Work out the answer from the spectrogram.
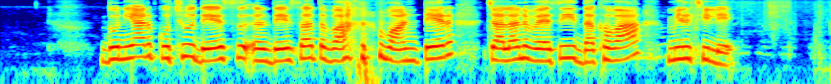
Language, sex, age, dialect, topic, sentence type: Magahi, female, 18-24, Northeastern/Surjapuri, banking, statement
